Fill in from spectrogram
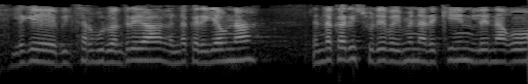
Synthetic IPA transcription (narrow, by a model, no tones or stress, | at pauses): le̞ɣ̞e̞βilt͡sarβuɾuand̪ɾe̞ale̞ːnd̪akaɾiʝawna | le̞nd̪akaɾisuɾe̞βajme̞naɾe̞kinle̞ːnaɣ̞o̞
